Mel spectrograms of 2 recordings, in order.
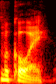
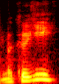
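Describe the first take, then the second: First: The name ends with an 'oy' sound. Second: The name ends with an 'ee' sound. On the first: The speaker calls it right. "no, it's it's it's just McCoy" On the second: The speaker calls it wrong. "I know that's that's common"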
